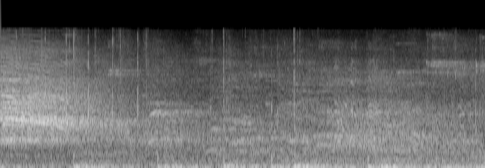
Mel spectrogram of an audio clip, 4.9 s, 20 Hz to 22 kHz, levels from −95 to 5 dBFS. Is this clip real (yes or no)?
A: yes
